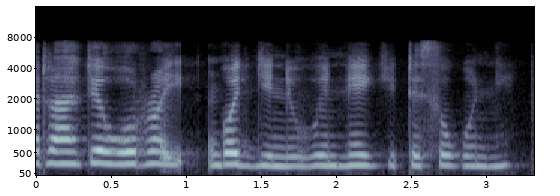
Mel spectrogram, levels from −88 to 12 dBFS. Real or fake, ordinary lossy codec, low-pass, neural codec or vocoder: fake; none; 7.2 kHz; codec, 16 kHz, 0.8 kbps, ZipCodec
